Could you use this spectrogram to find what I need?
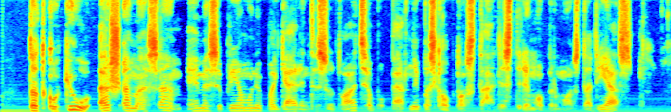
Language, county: Lithuanian, Kaunas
